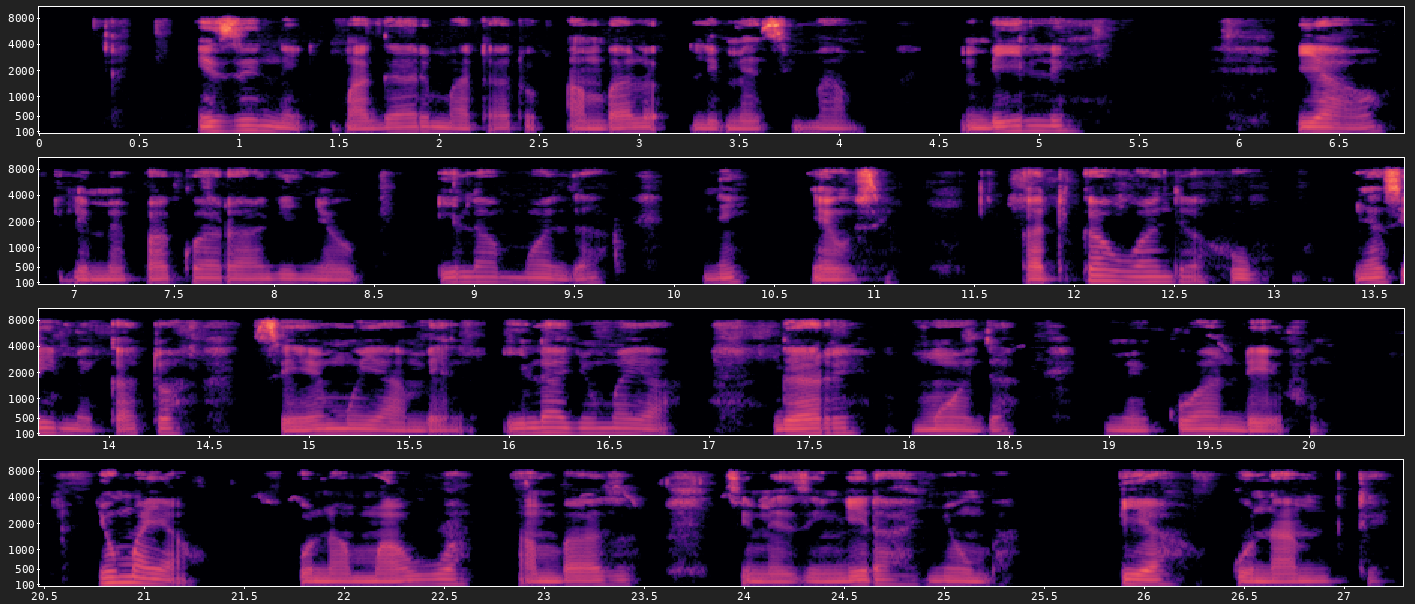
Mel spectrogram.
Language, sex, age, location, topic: Swahili, male, 18-24, Nakuru, finance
